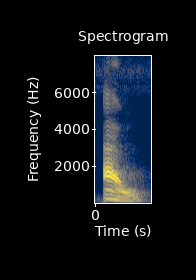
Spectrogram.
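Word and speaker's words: hour: Ow, ow là giờ, cái âm hờ này bị câm nha các bạn, chúng ta không phát âm ra khỏi miệng.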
